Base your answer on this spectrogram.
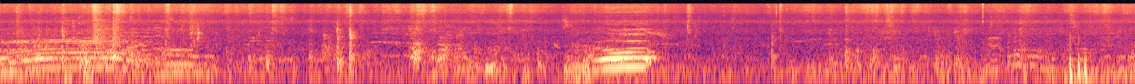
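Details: Pregnant Holstein Friesian cow, nine months in calf and due to give birth a second time, on a dairy farm in Pabna, Bangladesh, in the afternoon: two deep harmonic moos near the start and six seconds, with faint background noise between.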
